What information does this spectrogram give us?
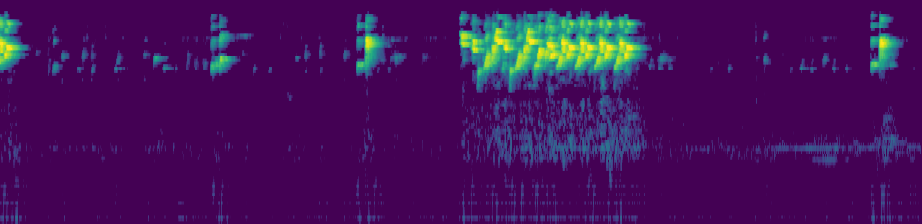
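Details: Tutor song of a European goldfinch for teaching young goldfinches and canaries: brief isolated high chirps spaced a second or two apart, then a two-second rapid tinkling, twittering phrase.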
